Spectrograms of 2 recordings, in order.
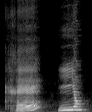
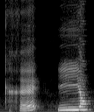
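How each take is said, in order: Both takes have the same delivery.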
